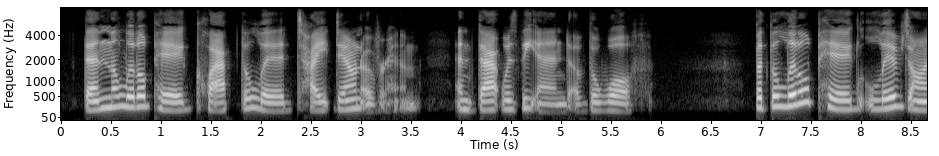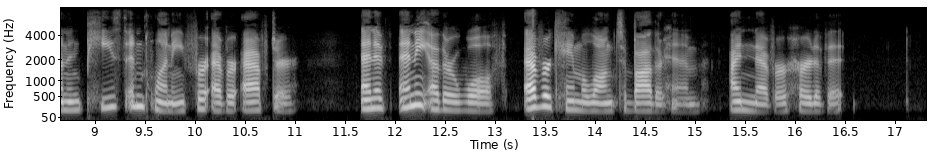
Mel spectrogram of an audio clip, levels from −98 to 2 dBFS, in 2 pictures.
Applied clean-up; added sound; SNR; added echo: none; none; none; none.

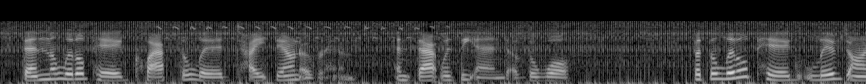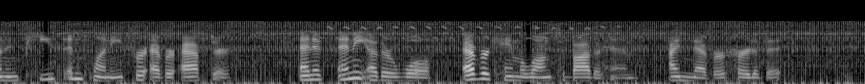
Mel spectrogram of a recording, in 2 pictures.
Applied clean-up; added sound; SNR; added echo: none; Squeak / Chirp, tweet + Tools; 11 dB; none.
